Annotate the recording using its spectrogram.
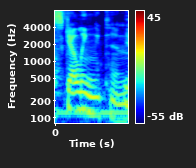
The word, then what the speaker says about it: Skellington: Jack Skellington.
